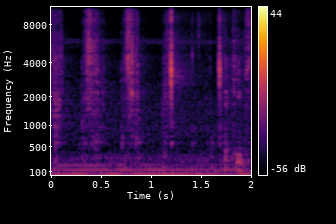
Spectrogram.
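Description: A few light clicks and taps from a plastic battery-powered LED puck light being handled and turned in the hand, over a steady low hum.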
